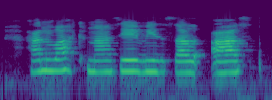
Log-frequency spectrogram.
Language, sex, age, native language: Icelandic, male, 7, Icelandic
